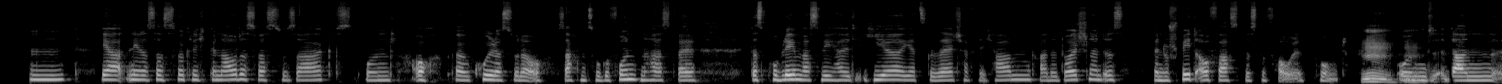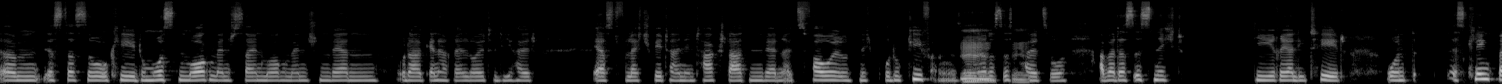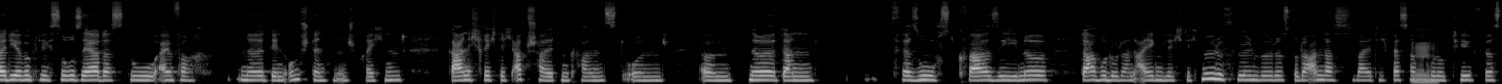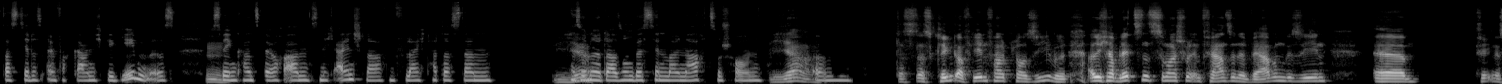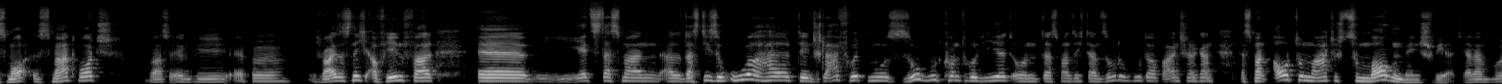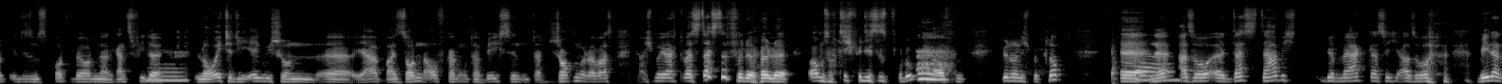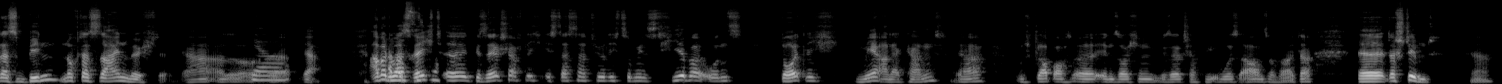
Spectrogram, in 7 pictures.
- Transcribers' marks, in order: "anderweitig" said as "andersweitig"; laughing while speaking: "'ne Hölle? Warum sollte ich mir dieses Produkt kaufen?"; chuckle; chuckle; stressed: "bin"
- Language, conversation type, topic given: German, advice, Wie kann ich abends besser ohne Bildschirme entspannen?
